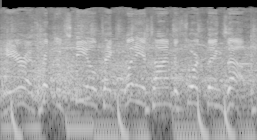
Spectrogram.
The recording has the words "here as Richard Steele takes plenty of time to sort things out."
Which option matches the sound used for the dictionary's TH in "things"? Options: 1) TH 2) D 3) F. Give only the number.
1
